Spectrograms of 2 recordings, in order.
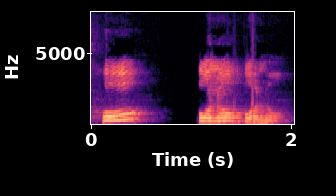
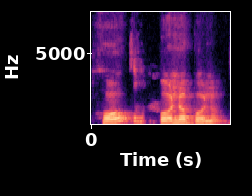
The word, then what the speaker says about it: Ho'oponopono: Is that the right pronunciation? Yeah, it's Ho'oponopono. Okay. Ho'oponopono.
